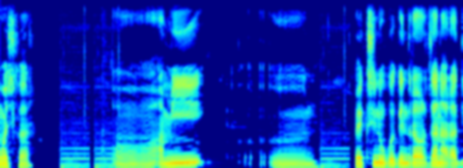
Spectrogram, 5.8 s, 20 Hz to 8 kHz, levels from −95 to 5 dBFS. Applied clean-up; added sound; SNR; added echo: classical method spectral subtraction.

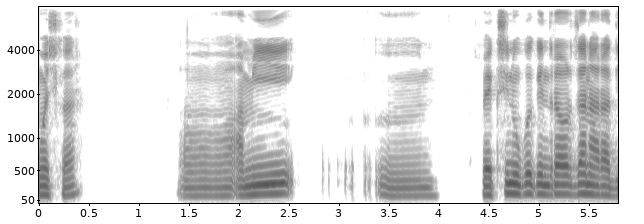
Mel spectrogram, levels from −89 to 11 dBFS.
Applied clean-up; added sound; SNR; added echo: neural mask model Resemble Enhance denoiser.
